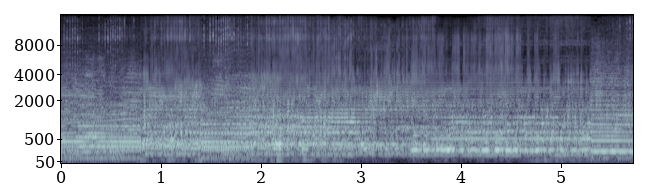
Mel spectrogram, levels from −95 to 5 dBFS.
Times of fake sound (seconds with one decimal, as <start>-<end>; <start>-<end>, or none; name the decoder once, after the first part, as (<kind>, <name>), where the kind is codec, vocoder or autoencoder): 0.8-1.4 (vocoder, BigVGAN v2); 1.9-5.3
